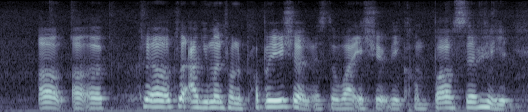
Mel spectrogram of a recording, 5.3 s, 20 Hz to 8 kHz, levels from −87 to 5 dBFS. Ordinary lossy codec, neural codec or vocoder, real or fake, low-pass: none; none; real; none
